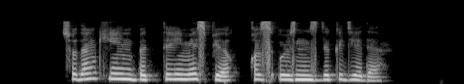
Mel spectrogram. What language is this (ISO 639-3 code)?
kaz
